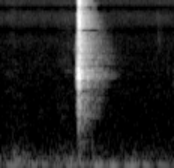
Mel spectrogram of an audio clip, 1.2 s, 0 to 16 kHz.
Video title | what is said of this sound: Spyderco Gayle Bradley 2: EDC Update | just listen for the noise of it opening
